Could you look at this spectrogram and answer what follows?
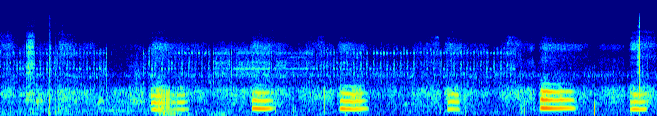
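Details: Snoring while asleep in a baby carrier: short, whistling, high-pitched nasal snores about every two seconds against steady room hum.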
